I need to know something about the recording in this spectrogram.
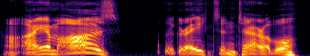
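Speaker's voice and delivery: high, trembling little man. A narrator's reading. Little man facing an axe, trembling voice. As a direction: falter high and slowly in fear. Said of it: "said the little man in a trembling voice".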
